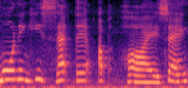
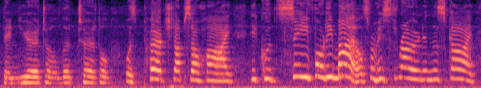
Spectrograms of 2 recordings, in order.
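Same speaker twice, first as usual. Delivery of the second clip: usual speaking voice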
